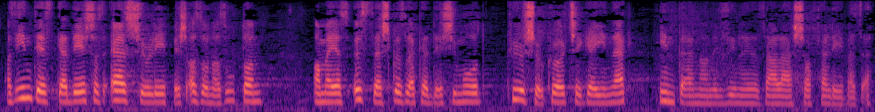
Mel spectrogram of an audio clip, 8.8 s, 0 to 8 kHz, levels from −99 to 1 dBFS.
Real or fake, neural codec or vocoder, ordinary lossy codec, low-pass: real; none; none; none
